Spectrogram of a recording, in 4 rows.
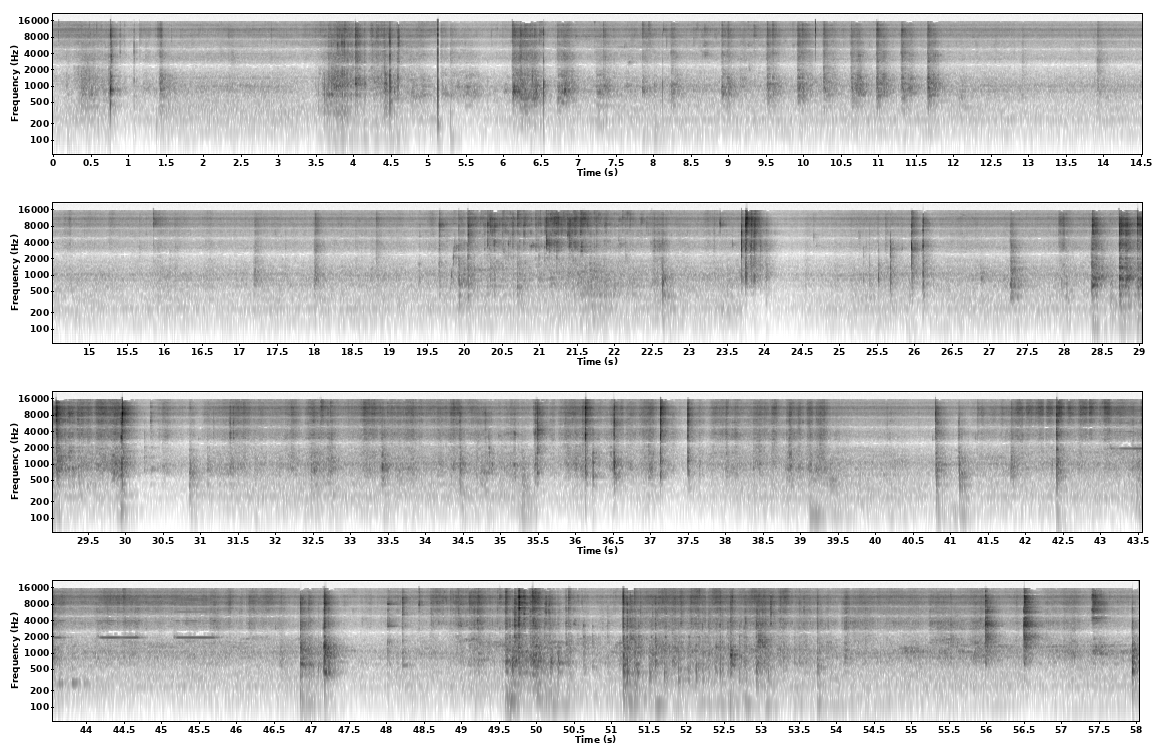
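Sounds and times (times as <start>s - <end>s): water running in sink: 19.8s - 22.6s
short beeps: 43.2s - 45.8s.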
